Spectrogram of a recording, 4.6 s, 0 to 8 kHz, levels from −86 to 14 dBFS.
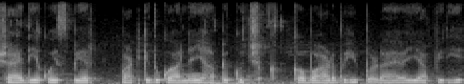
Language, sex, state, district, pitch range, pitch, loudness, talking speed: Hindi, female, Himachal Pradesh, Shimla, 195-210 Hz, 205 Hz, -16 LUFS, 230 wpm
